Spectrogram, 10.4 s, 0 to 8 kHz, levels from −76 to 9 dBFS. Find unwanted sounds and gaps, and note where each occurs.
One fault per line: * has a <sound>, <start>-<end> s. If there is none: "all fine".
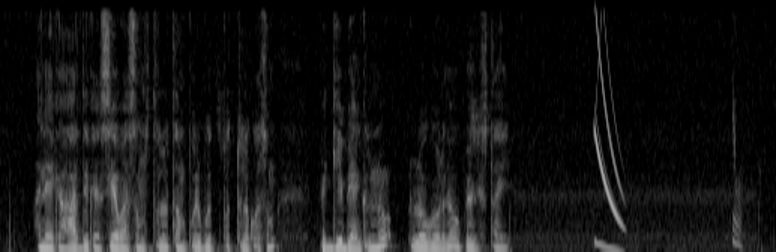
* has a chirp, 7.9-8.4 s
* has a chirp, 9.8-9.9 s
